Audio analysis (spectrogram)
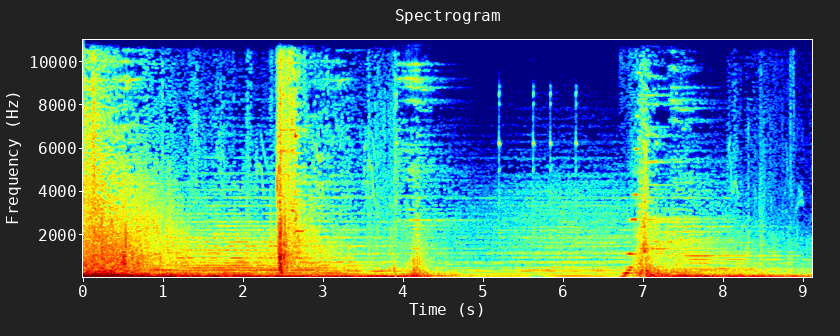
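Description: Confringo explosive spell blasts in Hogwarts Legacy, a few sharp booming cracks with crackling tails, set over a steady bed of game ambience and music, with a quieter lull between blasts.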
